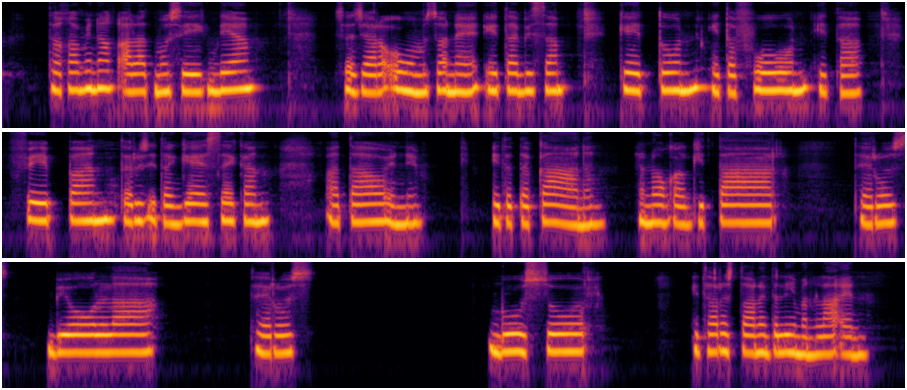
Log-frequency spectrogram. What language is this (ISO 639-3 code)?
twu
